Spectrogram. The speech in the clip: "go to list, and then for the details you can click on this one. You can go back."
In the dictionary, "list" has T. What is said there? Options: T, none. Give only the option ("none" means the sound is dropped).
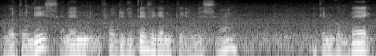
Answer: none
